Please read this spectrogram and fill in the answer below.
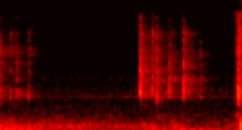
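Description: Faint typing on a computer keyboard: a keystroke at the start, then a quick run of key clicks in the second half.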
